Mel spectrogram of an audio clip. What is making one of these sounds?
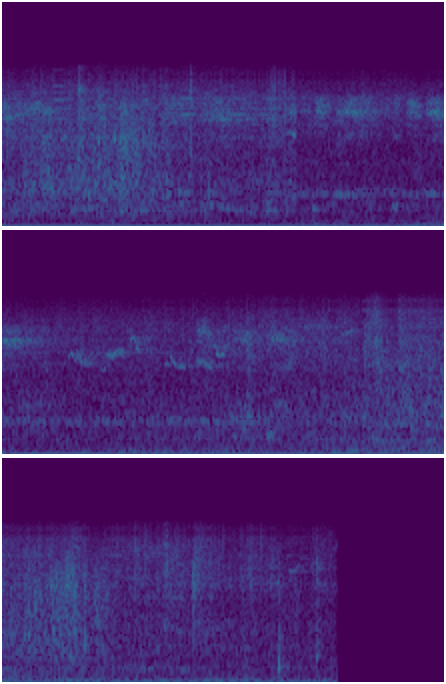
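A bicycle rolls over a gravel path, tyres crunching.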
